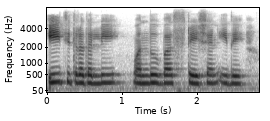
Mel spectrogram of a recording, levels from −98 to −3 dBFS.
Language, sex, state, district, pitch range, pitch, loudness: Kannada, female, Karnataka, Bidar, 245-255 Hz, 245 Hz, -21 LUFS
